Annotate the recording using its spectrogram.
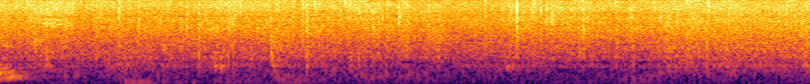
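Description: Sliced onions, spring onions and red and green bell peppers sizzling steadily as they stir-fry in a little oil in a stainless steel pan, stirred with a silicone spatula that makes a few faint ticks.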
